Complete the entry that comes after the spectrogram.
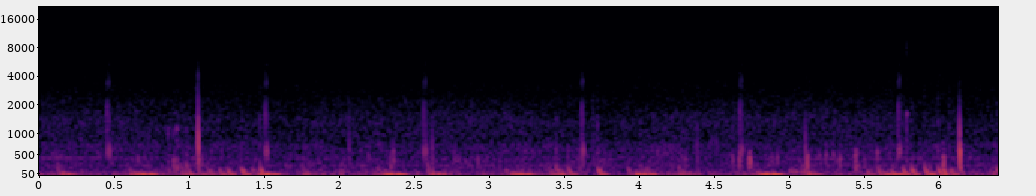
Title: Massive stomach digesting sound after eating a cheeseburger | My Stomach Makes Noises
